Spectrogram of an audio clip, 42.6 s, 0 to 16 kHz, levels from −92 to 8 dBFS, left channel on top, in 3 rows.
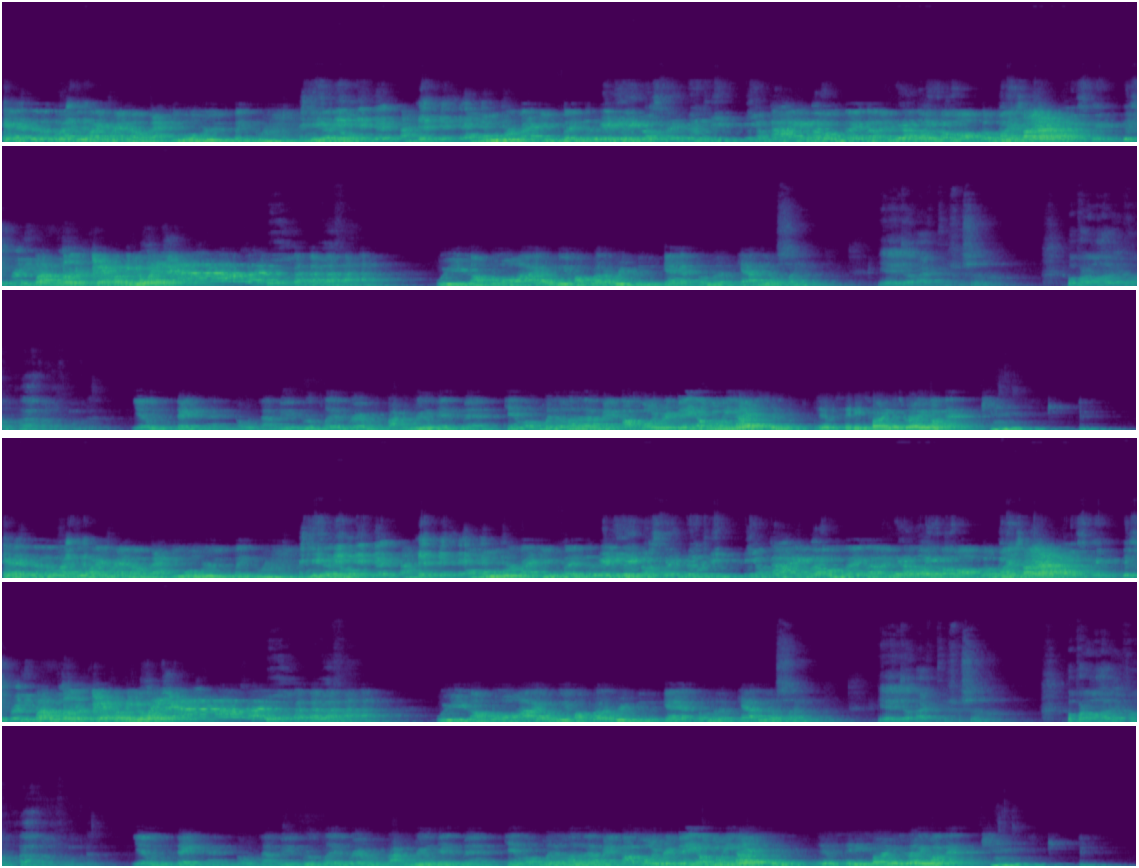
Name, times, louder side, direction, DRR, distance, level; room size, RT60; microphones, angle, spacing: voice 1, 0.0-4.4 5.0-5.2 5.8-8.0 9.6-13.4 14.6-17.5 17.8-18.7 19.6-24.2 30.0-37.8 39.7-40.3 40.6-41.0, left 1 dB, 20° left, -6 dB, 0.7 m, -27 dB
voice 2, 0.8-1.1 3.7-4.8 5.2-6.0 7.5-9.0 9.3-10.3 10.9-12.1 12.4-15.9 16.1-16.7 28.0-28.2, equal, 35° right, -3 dB, 0.7 m, -31 dB
voice 3, 17.5-18.6 23.8-24.2 24.8-26.6 27.2-29.5 32.0-32.5, right 2 dB, 80° right, -1 dB, 0.4 m, -38 dB
voice 4, 35.2-35.9 37.4-40.1, left 1 dB, 45° left, 4 dB, 0.3 m, -26 dB
3.8 x 2.5 x 2.7 m, 1.3 s
head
